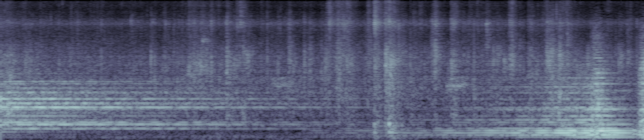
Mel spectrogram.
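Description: Ground pork crackling as it sizzles in a little liquid in a stainless steel pan. Background music fades out over the first few seconds and swells again near the end.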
